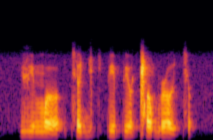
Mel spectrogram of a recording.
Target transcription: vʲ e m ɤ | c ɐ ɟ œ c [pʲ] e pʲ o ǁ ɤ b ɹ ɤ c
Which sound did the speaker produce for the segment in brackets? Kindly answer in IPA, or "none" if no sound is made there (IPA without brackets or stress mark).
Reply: pʲ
